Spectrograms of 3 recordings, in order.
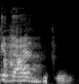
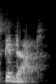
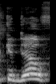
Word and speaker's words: Gadot: Gal Galadat or Galado, however you pronounce it. Is it Gdat? It's Gdat. Yes. I thought it was GDAU for like the longest.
